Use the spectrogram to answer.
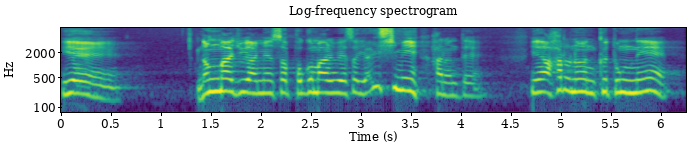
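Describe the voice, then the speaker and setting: A man's voice: sits high, normal speed, smooth. A male pastor preaching a sermon in a church, telling stories in an emphatic, folksy way and slipping into casual speech. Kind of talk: sermon with storytelling. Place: church sanctuary. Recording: long reverb of a church hall.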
